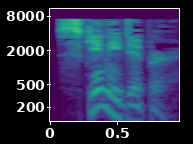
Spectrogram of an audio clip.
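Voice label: "skinny-dipper", British English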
